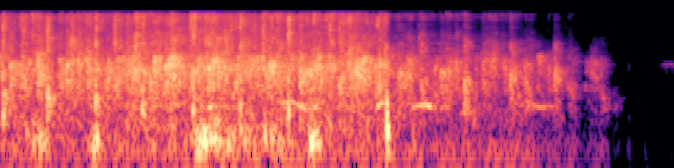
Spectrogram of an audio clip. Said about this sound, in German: Einen Applaus bitte.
